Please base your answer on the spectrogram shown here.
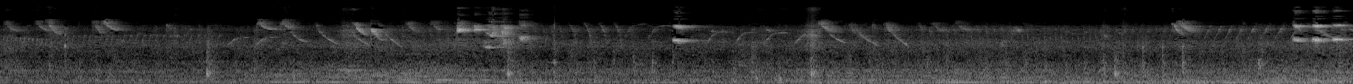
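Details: Young Javan munias beg during hand-feeding with a used straw. Many thin, high, falling cheeps come in irregular clusters, with occasional clicks and a low mechanical hum throughout.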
